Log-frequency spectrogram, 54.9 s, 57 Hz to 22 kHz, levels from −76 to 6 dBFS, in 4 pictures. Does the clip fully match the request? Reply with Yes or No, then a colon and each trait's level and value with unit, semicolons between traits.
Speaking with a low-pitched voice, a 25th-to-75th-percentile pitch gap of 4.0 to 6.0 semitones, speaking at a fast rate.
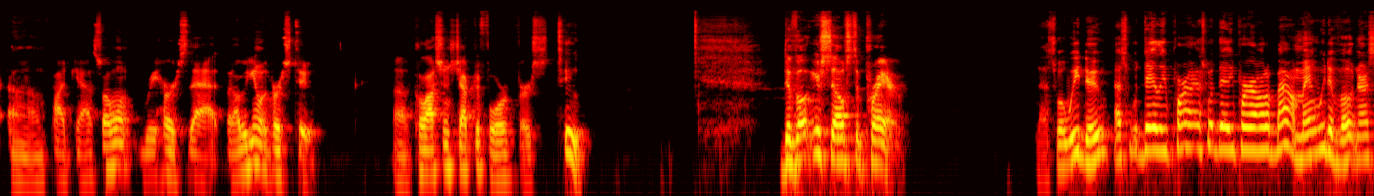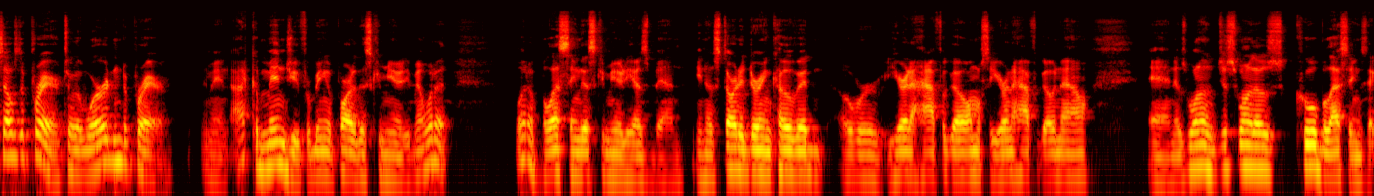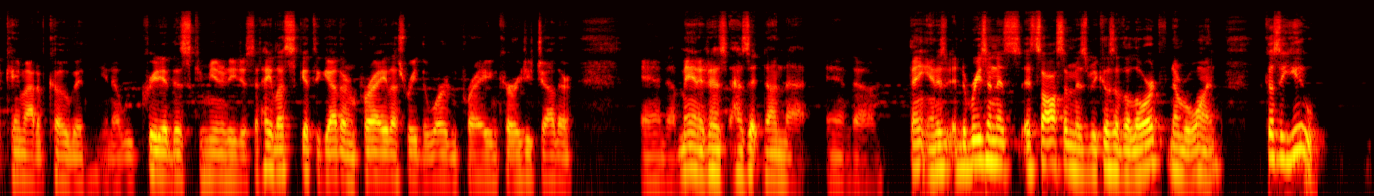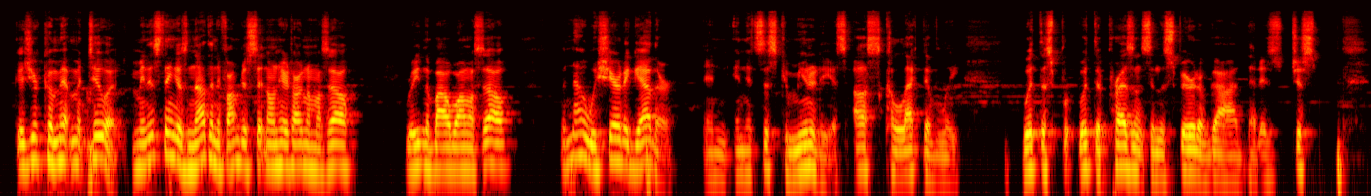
Yes: low, 120 Hz; wide, 5.4 semitones; fast, 230 wpm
